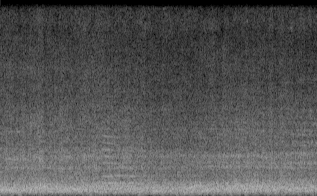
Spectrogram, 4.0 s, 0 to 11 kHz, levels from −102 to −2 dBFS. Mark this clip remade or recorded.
recorded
